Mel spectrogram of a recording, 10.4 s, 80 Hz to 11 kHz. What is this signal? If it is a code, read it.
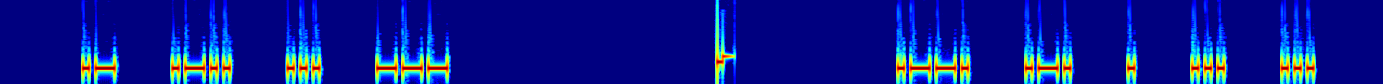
Morse code, heard as a keyed tone, about 25 wpm, spaced as for 14 wpm, 690 Hz. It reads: ALSO PRESS
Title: 3x Character Spacing - Top 500 Words - 25wpm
